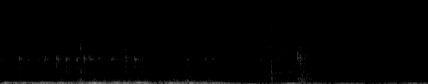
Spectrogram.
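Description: Close-up typing on a computer keyboard while editing slide text, with a burst of quick key clicks over a low thump, a brief pause, then a few more scattered taps.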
